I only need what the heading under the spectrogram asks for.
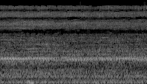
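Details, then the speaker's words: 2005 BMW X5 E53 3.0 at idle with a newly fitted remanufactured alternator: a steady high whine and hum that does not change pitch. The new alternator is judged defective. "You can see that's a new alternator. And you can see it's making a whining, humming noise."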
